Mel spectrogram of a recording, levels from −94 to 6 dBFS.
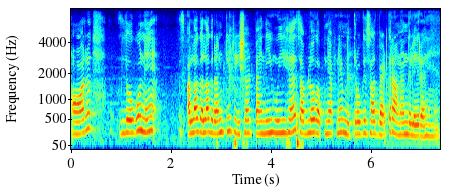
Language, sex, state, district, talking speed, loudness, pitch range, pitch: Hindi, female, Uttar Pradesh, Lucknow, 195 wpm, -16 LUFS, 225-255 Hz, 240 Hz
